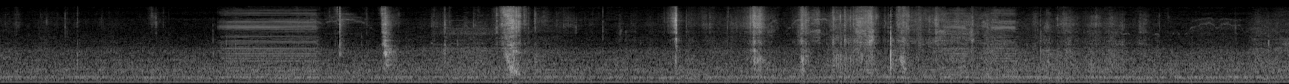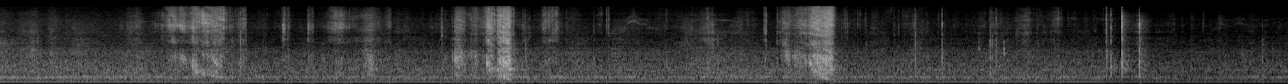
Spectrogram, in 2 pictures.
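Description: Adhesive medical tape being pulled off its roll in several short, loud rips, with rustling and crackling of bandage and absorbent pads as a cat's foreleg is bandaged. There is a brief buzzing sound about two and a half seconds in.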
